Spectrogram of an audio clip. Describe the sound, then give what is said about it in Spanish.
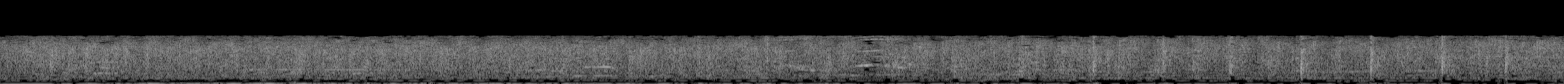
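A church audience gives long applause during a sermon, a dense, sustained clatter of many clapping hands with a slightly muffled, narrow tone, running unbroken for about fifteen seconds at an even level. “Denle un aplauso largo a Cristo, que Él se lo merece. Un aplauso largo en los que cambian eso allá.”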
